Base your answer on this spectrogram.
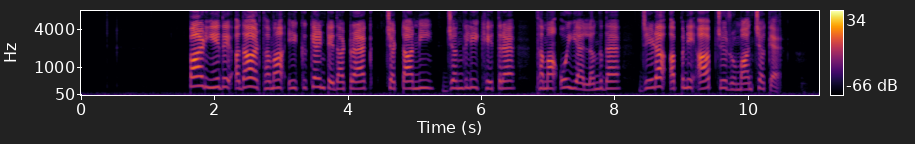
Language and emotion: Dogri, neutral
